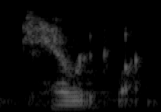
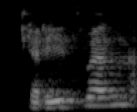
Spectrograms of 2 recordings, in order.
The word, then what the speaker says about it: Ceridwen: a native Welsh speaker, Ceridwen, I think, is like the more appropriate way to pronounce her name in Welsh.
